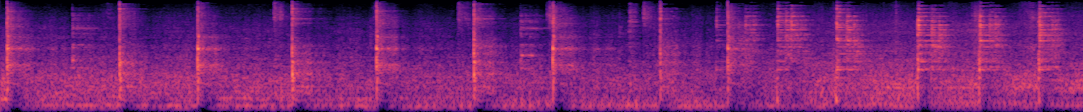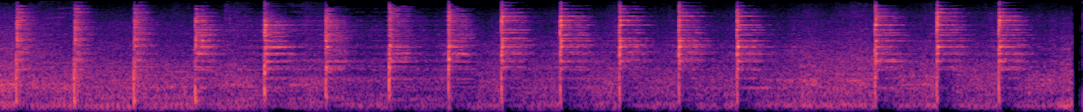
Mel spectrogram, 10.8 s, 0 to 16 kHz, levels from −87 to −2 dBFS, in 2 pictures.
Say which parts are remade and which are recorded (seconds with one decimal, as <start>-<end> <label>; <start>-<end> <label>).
0.0-6.6 recorded; 6.6-7.8 remade; 7.8-10.8 recorded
